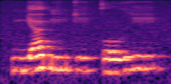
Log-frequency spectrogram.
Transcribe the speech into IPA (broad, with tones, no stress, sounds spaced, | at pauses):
ɲ a˨˦ ɓ ĩ˨ k i˨ k o˨ ɣ i˦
